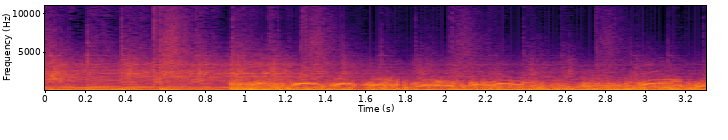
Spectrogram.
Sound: hahahaha

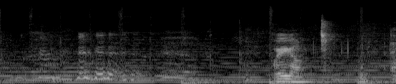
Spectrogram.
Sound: laughs

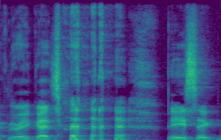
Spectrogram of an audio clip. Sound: laughs

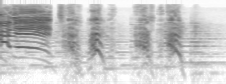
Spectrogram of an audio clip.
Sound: barking

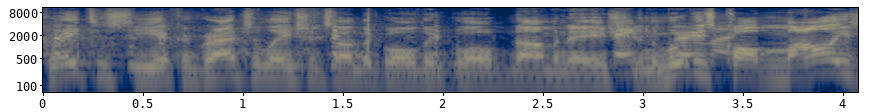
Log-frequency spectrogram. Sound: laughter

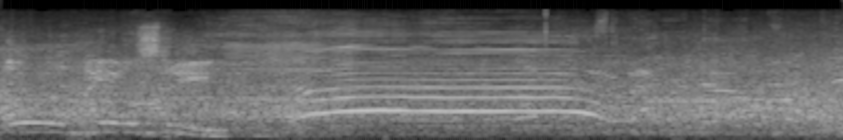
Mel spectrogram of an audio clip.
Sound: crowd jeering

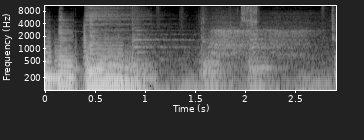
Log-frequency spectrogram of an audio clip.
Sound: sighing

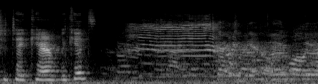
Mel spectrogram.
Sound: child cries

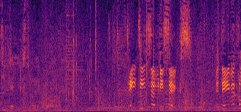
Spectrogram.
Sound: overlapping chatter

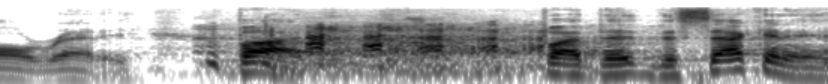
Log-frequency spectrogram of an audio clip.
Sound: audience laughing

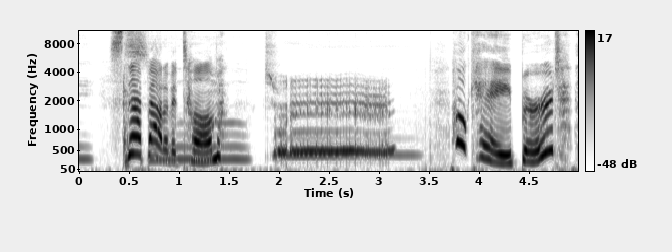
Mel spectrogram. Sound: Tom still trilling

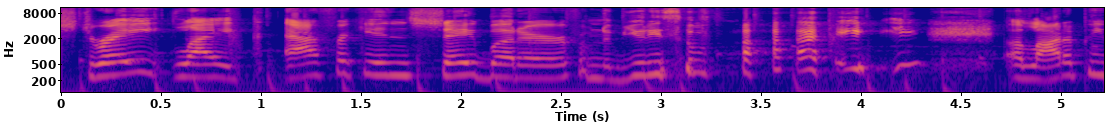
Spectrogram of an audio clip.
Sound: laughs

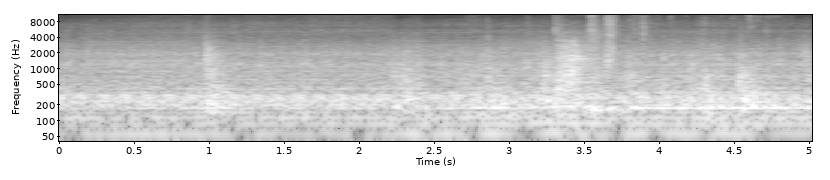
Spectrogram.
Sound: engine runs

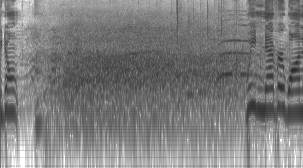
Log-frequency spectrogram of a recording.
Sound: audience laughing and cheering

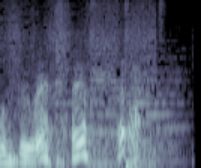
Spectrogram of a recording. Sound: laughs

